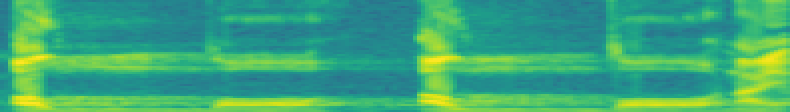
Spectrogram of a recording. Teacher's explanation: ketika menyebut lafaz Allah yang tebal ini kita angkat semua lidah kita. Lidah naik semua ke langit-langit. Allah, Allah, naik ke semua ke langit-langit.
